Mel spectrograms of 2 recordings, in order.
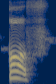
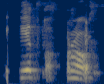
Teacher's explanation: Qaf itu adanya di pangkal lidah, yang pangkal lidah di bagian atas ya, ketemu dengan langit yang lembek. Jadi semakin ke belakang semakin ke atas.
